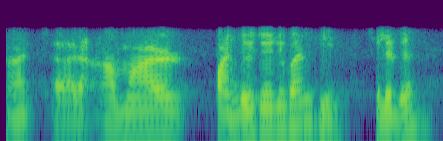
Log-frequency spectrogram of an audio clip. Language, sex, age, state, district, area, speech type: Bengali, male, 18-30, West Bengal, Purba Bardhaman, urban, conversation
